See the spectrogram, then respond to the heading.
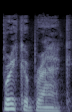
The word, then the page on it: bric-a-brac: American English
